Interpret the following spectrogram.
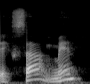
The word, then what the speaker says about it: examen: So it has got 2 syllables, examen. So the second last will be stressed, that is exa. So examen.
